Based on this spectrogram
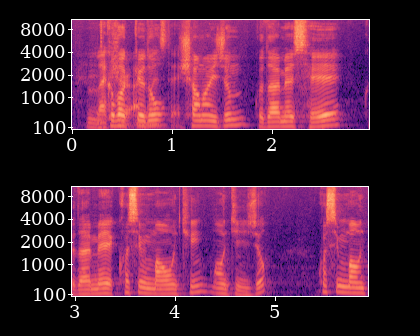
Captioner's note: speaking in Korean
